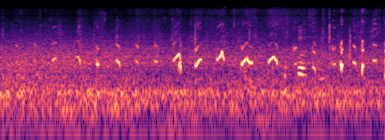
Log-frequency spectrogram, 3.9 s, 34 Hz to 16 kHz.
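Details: Five-week-old Cairn Terrier puppies, from a litter born 28 June 2015, give high, thin whimpers and squeaks in quick, irregular bursts.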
